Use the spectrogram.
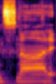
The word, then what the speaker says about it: Snaadt: My name is Snaadt. It rhymes with odd, and you're listening and watching the Rhymes with Odd podcast.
